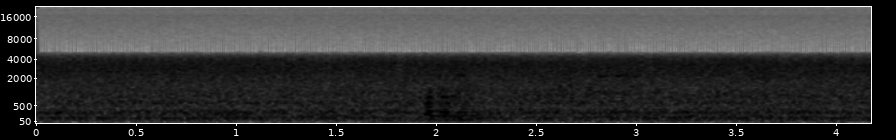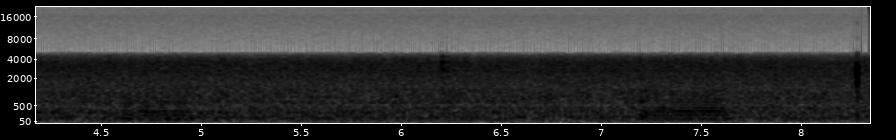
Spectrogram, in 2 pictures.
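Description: A Boston Terrier snores steadily in deep sleep, a low rumbling breath with a few louder snorts.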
